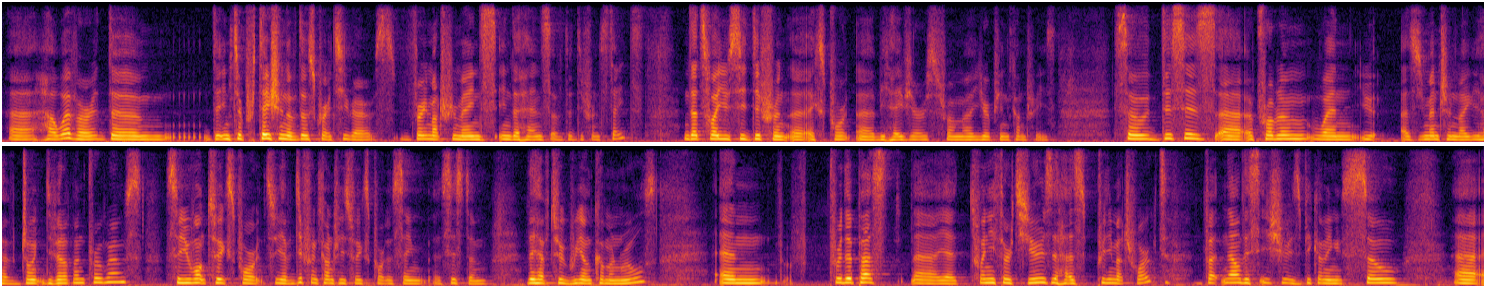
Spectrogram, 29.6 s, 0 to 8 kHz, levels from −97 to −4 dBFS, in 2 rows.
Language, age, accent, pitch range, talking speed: English, 30-49, French, 180-205 Hz, 195 wpm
